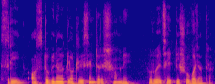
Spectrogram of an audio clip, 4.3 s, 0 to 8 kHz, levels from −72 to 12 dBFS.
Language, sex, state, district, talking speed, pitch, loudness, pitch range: Bengali, male, West Bengal, Darjeeling, 110 wpm, 115 Hz, -18 LUFS, 105-130 Hz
